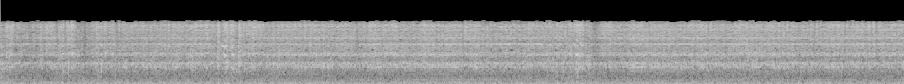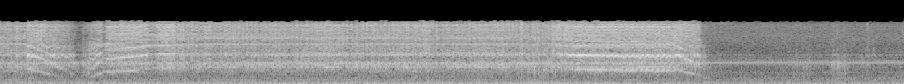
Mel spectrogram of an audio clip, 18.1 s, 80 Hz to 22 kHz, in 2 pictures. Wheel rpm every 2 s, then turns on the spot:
230, 240, 230, 230, 180, 200, 230, 210, 20.
16-18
